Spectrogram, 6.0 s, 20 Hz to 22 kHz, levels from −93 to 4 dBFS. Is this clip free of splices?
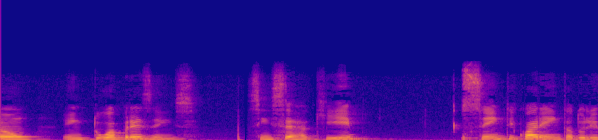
no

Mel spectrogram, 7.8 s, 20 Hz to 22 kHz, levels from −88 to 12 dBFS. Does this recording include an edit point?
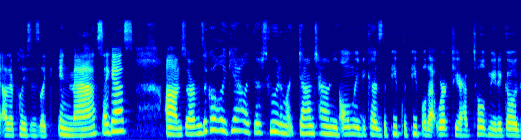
yes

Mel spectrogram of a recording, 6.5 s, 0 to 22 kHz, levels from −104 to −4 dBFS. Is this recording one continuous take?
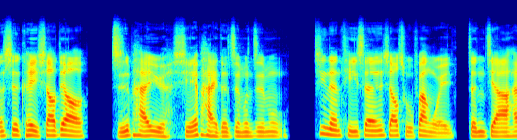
yes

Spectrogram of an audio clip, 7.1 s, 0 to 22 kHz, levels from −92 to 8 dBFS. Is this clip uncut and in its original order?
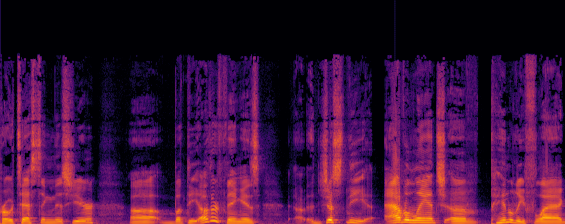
yes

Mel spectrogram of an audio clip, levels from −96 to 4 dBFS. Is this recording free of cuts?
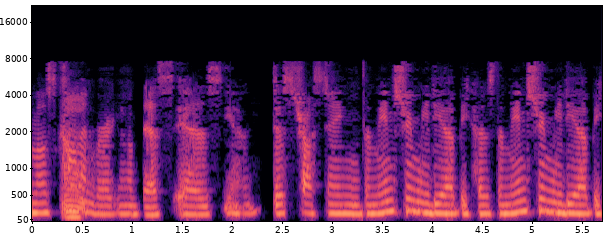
no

